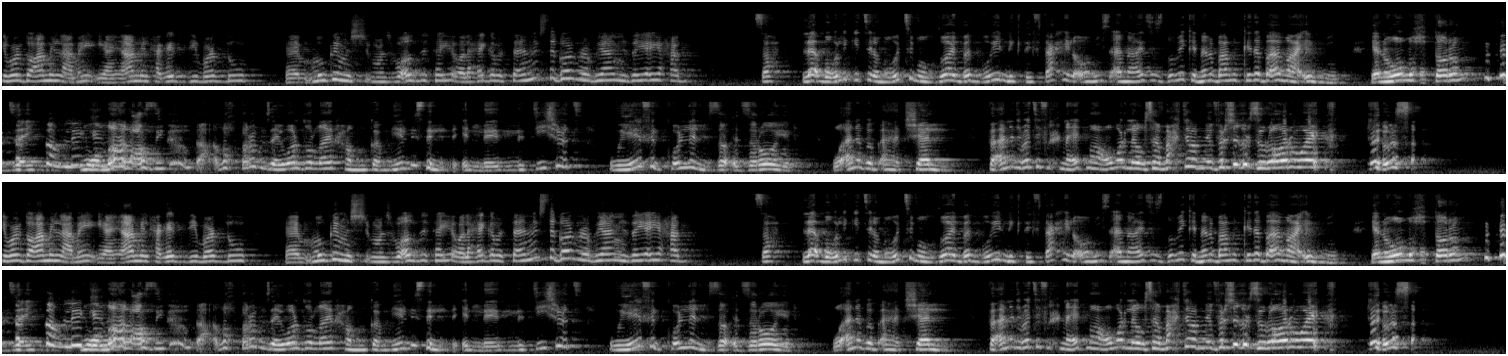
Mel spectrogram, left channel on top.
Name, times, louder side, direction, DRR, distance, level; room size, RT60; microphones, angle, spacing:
voice 1, 0.0-2.5 2.8-6.9 15.0-15.1 15.5-16.2 28.7-28.8, right 3 dB, 40° right, 0.8 m, -22 dB
voice 2, 8.0-13.4 13.7-14.7 15.2-20.7 21.1-23.0 23.4-24.5 24.9-28.4 28.8-29.2, equal, ahead, 0.5 m, -19 dB
21.0 x 16.5 x 2.5 m
head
